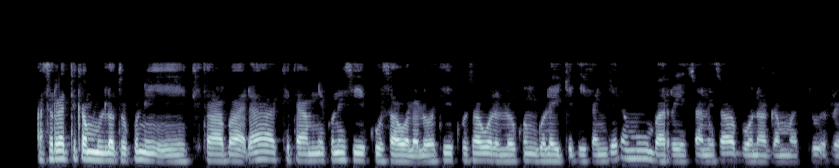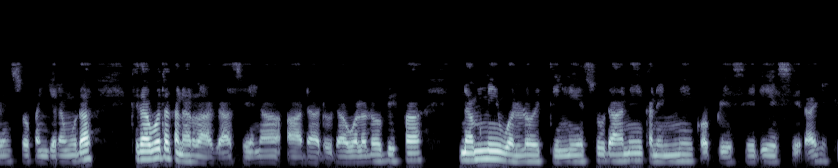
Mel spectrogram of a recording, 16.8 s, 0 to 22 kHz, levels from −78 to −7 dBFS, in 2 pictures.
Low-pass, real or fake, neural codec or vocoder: 5.4 kHz; real; none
